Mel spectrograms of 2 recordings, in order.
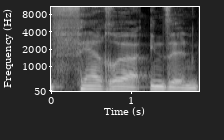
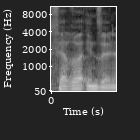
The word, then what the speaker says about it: Färöerinseln: zu den Färöerinseln gesegelt. Habe ich das richtig ausgesprochen? Richtig. – wie sagt man das? Färöerinseln, ja?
